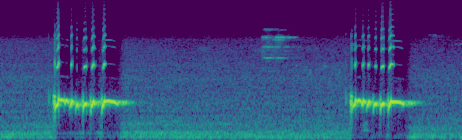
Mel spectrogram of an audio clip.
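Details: Perkutut lokal, a zebra dove, giving its manggung song: two quick rolling coo bursts, each opening with rapid stutters and trailing into a smooth held tone, about three seconds apart, soft distant high chirp in the gap.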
